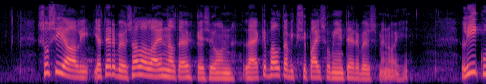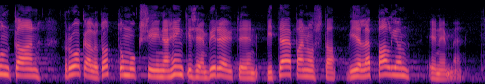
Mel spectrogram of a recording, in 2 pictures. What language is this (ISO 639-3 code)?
fin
